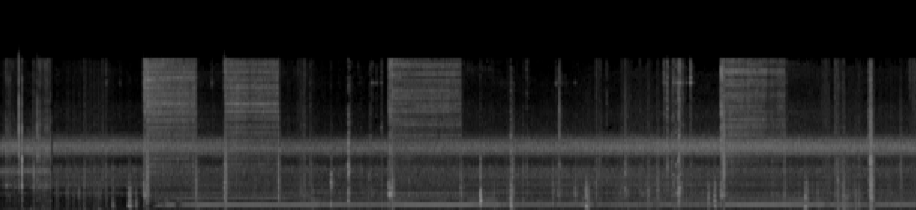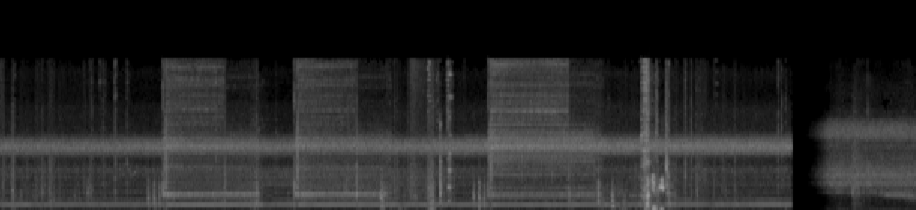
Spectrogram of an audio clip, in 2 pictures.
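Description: Electric welding arc running on the steel oil-bag mount bosses of a chopper frame: a steady hiss with a thin steady whine, dotted with crackles and brighter surges, cutting off abruptly near the end.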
